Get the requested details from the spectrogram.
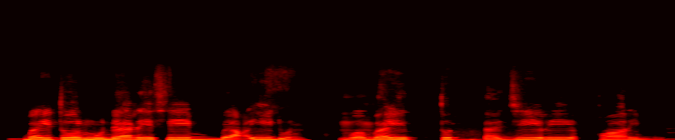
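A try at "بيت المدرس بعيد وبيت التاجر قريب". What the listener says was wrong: Oh, sayang panjang pendeknya tertukar. Yang panjang tajirun bukan tajirun, qoribun bukan qoribun, itu saja. Iya, jadi baitul mudarrisi ba'idun wa baitut tajiri qoribun.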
